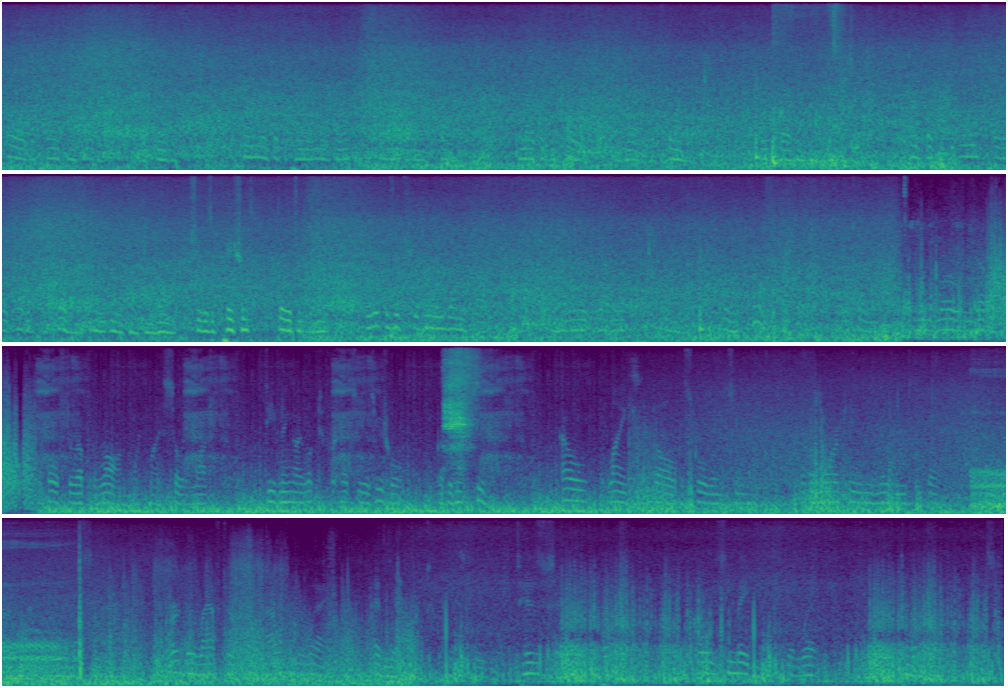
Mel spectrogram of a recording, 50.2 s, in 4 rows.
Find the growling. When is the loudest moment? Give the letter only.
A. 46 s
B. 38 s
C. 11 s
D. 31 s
D.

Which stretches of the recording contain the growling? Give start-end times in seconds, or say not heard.
9.7-10.8, 30.6-31.1, 37.2-38.7.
